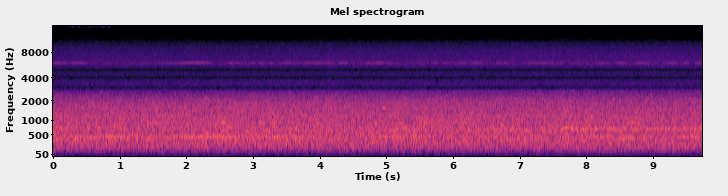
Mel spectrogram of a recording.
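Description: Steady rushing hum of E4 Series Shinkansen trains at the platform as two sets creep toward each other for coupling, with a faint steady tone over it.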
